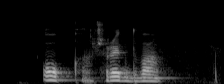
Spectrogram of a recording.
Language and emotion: Russian, neutral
